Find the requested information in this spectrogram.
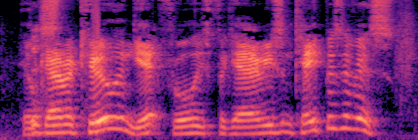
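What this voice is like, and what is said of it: Put-on Manx accent. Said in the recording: “would you like to try your Manx accent for us? ... That was brilliant.”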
